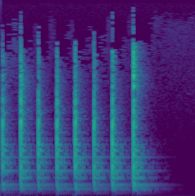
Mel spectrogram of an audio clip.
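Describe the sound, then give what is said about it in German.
Knocking on a door or window: eight sharp, evenly spaced raps in quick succession, loud and alone, with no voices. “Klopf mal dran. Naja, klopf ruhig mal.”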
